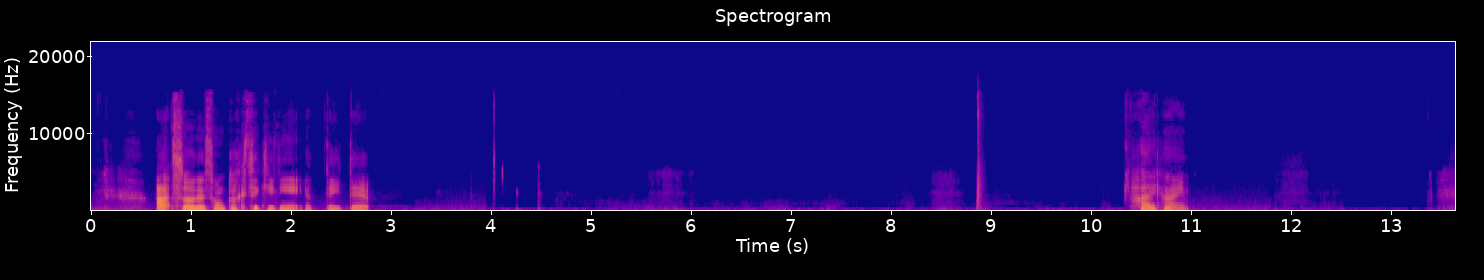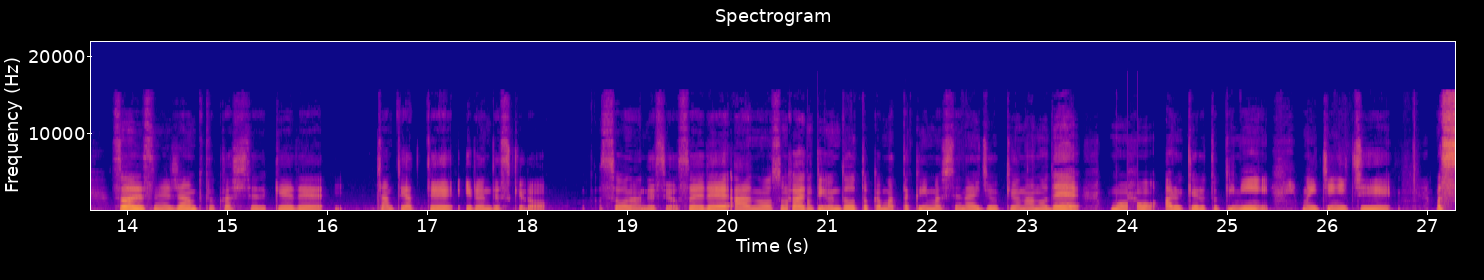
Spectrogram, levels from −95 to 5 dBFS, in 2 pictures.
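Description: At 20.6 to 20.9 s and again at 23.7 to 24.1 s the speech jumbles briefly: chunks out of order. A 100 ms chunk plays two, then three chunks late, so nothing is lost, but each spot leaves three hard joins.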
